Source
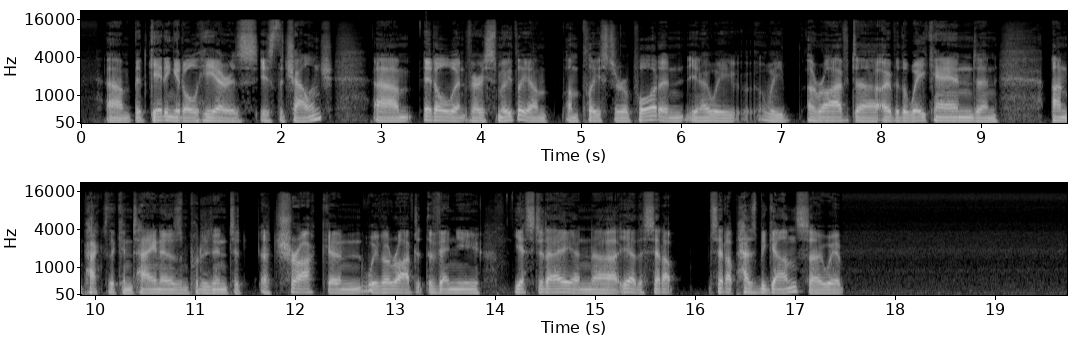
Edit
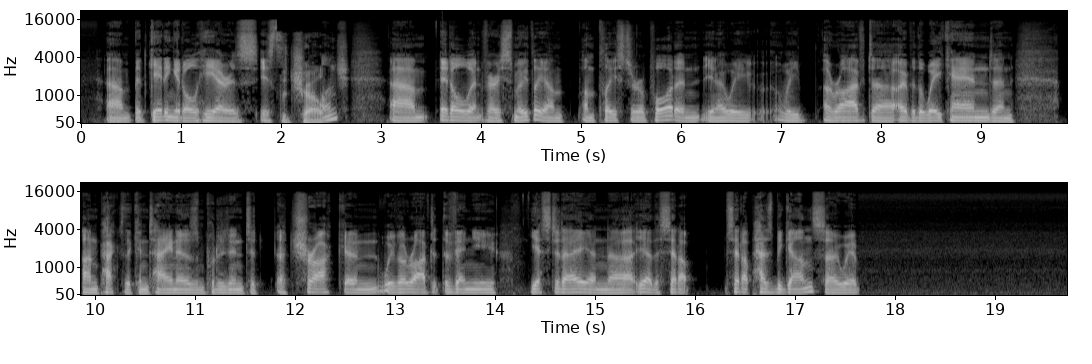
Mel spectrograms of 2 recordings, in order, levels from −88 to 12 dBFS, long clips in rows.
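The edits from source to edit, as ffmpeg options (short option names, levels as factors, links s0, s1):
-filter_complex "[0:a]asplit=3[s0][s1][s2];[s0]atrim=end=1.964[s3];[s1]atrim=start=1.96:end=2.26,asetpts=PTS-STARTPTS,asetrate=28665,aresample=44100[s4];[s2]atrim=start=2.256[s5];[s3][s4]acrossfade=d=0.004:c1=hsin:c2=hsin[s6];[s6][s5]acrossfade=d=0.004:c1=hsin:c2=hsin"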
